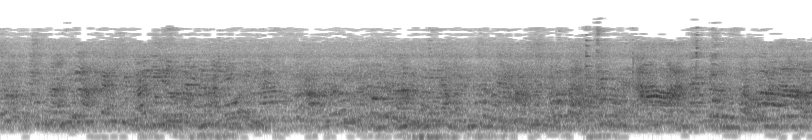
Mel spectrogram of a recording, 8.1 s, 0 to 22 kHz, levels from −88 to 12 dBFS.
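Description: Right through the clip there's a washy, ringing quality with a hiss that swells and fades along with the sound, and nothing above 13.6 kHz. That points to likely WMA compression at a low bitrate, around 48 kbps, with long transform blocks smearing the quantisation noise.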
